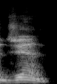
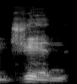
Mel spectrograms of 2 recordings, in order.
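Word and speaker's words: GHIN: Well, we call it GIN because nobody tells me how to pronounce an acronym. It's the only only word that starts with a gh. That's They want us to say jin.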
